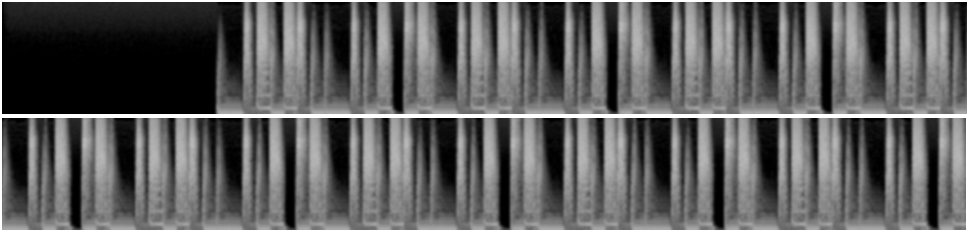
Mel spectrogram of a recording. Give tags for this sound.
beat Distorted drums electronic heavy tube

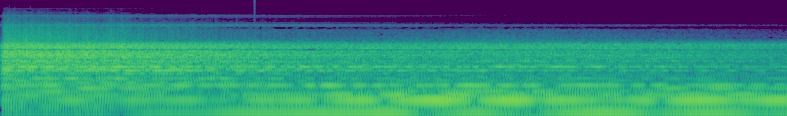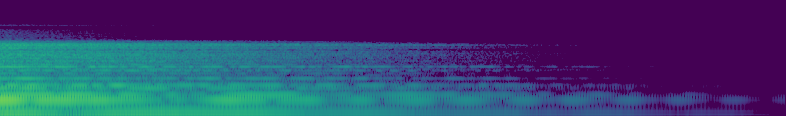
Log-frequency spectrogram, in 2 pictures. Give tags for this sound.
ambient dark digital effect evil evolving film fx sample sci-fi scoring sfx sound-design synth vintage

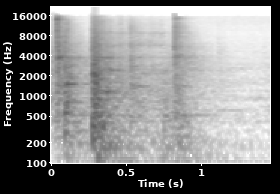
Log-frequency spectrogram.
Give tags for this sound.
die factory field-recording industrial machine metal processing

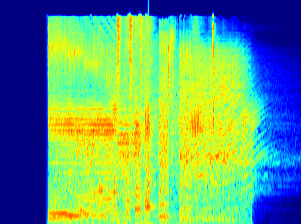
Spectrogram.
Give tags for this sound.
droid Transformer alien machine mechanical automation bionic spaceship cyborg galaxy robot android robotic

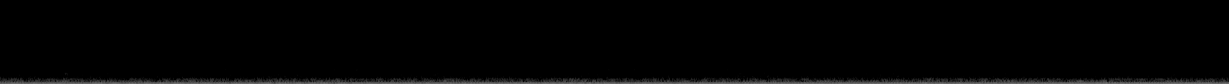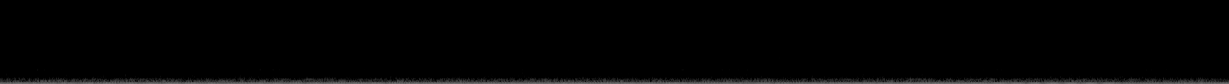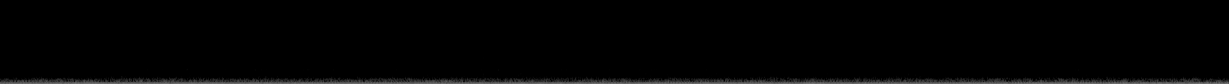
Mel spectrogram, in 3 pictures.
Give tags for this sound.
cellar room ambience heating tone boiler

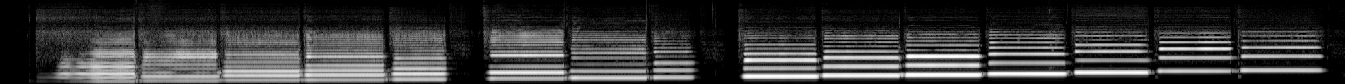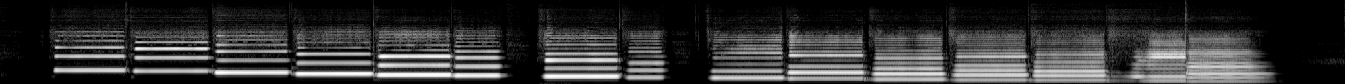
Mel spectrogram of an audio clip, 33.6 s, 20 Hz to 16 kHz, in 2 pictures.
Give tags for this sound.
alto DsharpMajor good-sounds neumann-U87 sax scale

